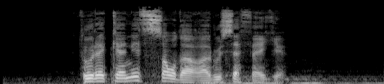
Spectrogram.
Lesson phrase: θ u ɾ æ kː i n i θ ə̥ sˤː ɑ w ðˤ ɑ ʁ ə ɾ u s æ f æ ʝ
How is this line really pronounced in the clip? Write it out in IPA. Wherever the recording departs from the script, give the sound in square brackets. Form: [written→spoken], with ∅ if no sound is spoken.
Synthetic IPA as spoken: θ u ɾ æ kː [i→æ] n i θ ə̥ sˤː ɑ w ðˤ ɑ ʁ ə ɾ u s æ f æ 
